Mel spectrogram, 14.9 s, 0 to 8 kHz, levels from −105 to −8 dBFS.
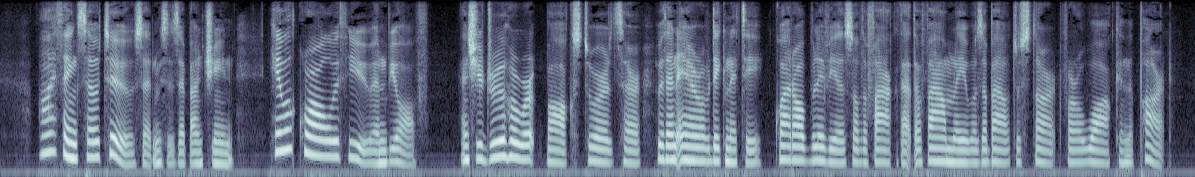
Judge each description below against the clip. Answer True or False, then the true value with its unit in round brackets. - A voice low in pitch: False (170 Hz)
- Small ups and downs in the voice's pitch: False (4.1 semitones)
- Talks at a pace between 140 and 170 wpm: False (180 wpm)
